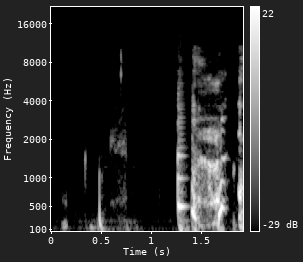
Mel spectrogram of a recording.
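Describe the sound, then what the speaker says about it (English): A person coughs sharply a few times up close, short harsh bursts after a quiet stretch with faint rustles. "Cause I'm coughing."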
